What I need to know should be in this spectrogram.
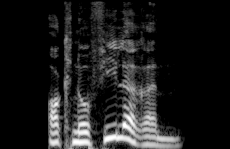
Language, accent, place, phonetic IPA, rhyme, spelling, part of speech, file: German, Germany, Berlin, [ɔknoˈfiːləʁəm], -iːləʁəm, oknophilerem, adjective, De-oknophilerem.ogg
- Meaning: strong dative masculine/neuter singular comparative degree of oknophil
